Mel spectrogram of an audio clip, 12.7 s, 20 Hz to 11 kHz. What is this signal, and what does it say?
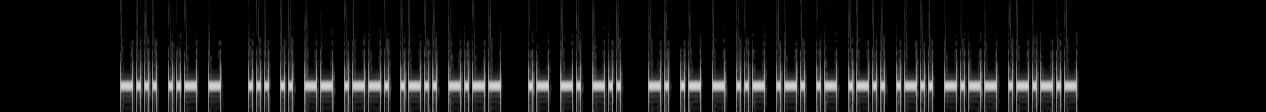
Morse code, heard as a keyed tone, about 28 wpm, 700 Hz. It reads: BUT SIMPLY AND NATURALLY.
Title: Sentences from Top 1300 Words 30wpm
